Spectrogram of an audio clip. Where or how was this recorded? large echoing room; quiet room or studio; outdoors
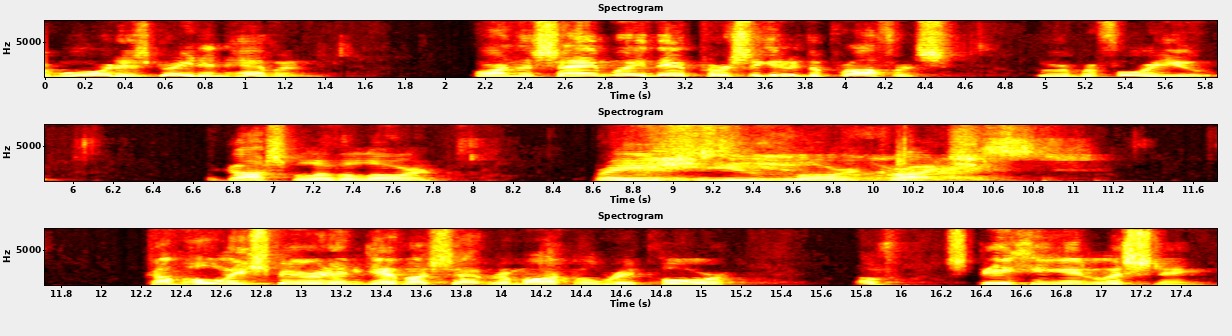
large echoing room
